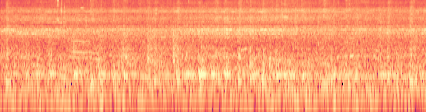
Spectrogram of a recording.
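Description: Double-deck Stadler KISS electric multiple unit rolling past along the platform: steady rumble of wheels on rail with a low, even hum from the running gear.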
